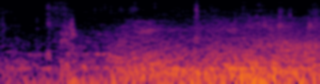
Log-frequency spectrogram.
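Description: Low rumble of street traffic, growing steadily louder.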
